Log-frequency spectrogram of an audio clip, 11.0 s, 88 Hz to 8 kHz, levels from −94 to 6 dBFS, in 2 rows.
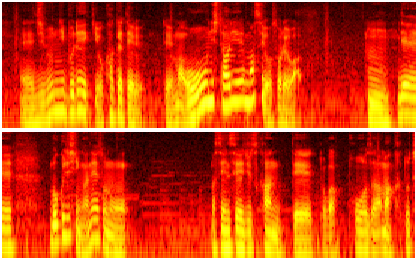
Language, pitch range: Japanese, 90-125 Hz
